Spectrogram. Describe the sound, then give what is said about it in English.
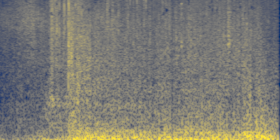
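A flame attack in a video game: a deep, roaring burst of fire that swells quickly and then sustains as a loud, rumbling rush with no break. “Let's go back to fire. Flames. We'll go back to flames.”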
